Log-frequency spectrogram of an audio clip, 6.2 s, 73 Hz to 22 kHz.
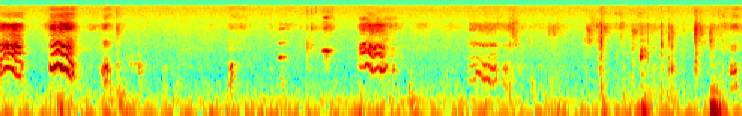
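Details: Three-week-old Staffordshire Bull Terrier pups of a single litter, filmed 10 August 2024: scattered thin, wavering whimpers and squeaks at irregular intervals, several in quick succession near the middle, over a low steady hum.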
